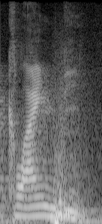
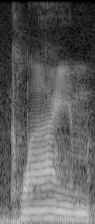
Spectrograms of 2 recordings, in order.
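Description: First: The word ends with a b sound. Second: The word ends with an m sound. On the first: The speaker calls it wrong. "Não é climb" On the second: The speaker calls it right. "o B não é falado"

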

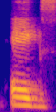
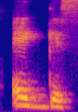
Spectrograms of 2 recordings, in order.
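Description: First: The word is said with no added sound. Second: The word is said with an extra sound added. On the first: The speaker calls it right. "they're saying eggs" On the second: The speaker calls it wrong. "sometimes they input an extra sound"

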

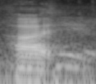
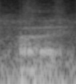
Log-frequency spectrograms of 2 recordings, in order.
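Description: First: The greeting sounds lively and excited. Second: The greeting sounds flat and unexcited.

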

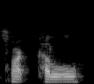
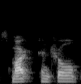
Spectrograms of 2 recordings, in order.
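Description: First: The ending is said as the word cuddle. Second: The ending is said as the word control.

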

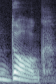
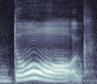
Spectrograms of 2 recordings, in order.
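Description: First: The vowel is kept short. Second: The vowel is drawn out long. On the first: The speaker calls it right. "я кажу dog" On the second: The speaker calls it wrong. "я не кажу dog"

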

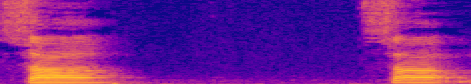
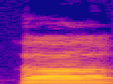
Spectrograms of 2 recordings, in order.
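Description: First: The tongue stays inside, giving a hissing sound. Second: The tongue lightly touches outside, giving a lisped sound. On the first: The speaker calls it wrong. "জিপটা ভেতরে এমনি করে ঢোকাবে না" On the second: The speaker calls it right. "জিপটা বাইরে রাখবে।"

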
